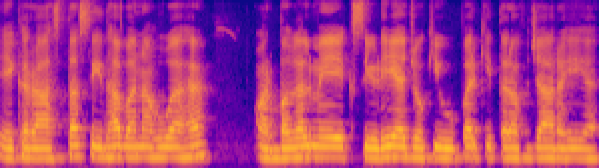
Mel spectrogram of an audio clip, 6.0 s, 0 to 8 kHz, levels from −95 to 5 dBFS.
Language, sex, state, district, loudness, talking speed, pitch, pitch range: Hindi, male, Jharkhand, Garhwa, -16 LUFS, 200 wpm, 135 Hz, 130-140 Hz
